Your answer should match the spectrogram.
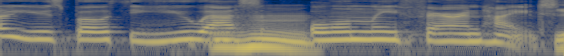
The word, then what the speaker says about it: Fahrenheit: And I just want to talk a little bit about the pronunciation of Fahrenheit again. – Mm-hmm, yeah. – So it's like Fahrenheit. – Fahrenheit. – Right. – Yeah. – So lots of extra letters there, but Fahrenheit.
